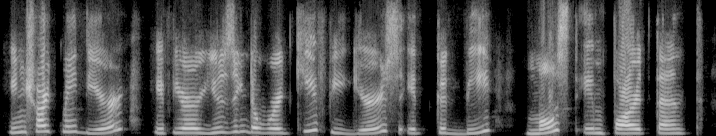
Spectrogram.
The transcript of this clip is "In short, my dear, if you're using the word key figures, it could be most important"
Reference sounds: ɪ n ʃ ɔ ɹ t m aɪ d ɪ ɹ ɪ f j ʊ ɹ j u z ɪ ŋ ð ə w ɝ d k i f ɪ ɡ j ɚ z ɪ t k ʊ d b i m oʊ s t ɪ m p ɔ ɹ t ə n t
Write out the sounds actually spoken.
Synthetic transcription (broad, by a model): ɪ n ʃ ɔ ɹ t m aɪ d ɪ ɹ ɪ f j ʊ ɹ j u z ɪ ŋ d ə w ɝ d k i f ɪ ɡ j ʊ s ɪ t k ʊ d b i m oʊ s t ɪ m p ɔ ɹ t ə n t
